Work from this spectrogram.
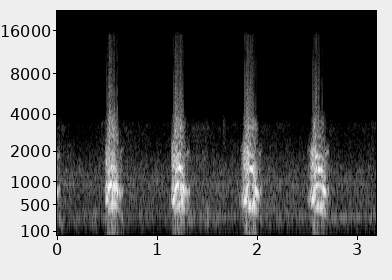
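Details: Four loud, evenly spaced barks, about one every 0.7 seconds, each short, harsh and forceful, from angry Dobermans attacking a coyote.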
